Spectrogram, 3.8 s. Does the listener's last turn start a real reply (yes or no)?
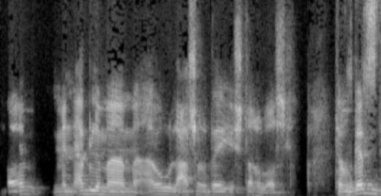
no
